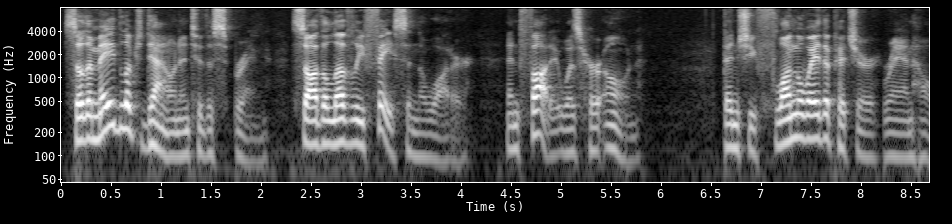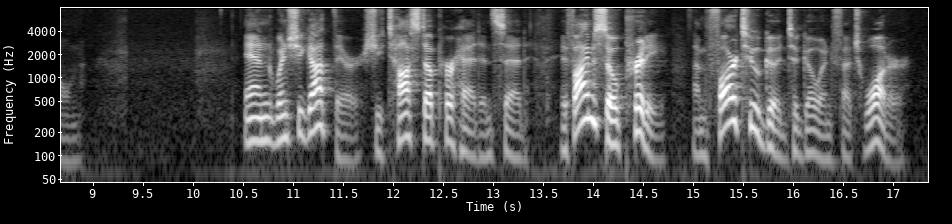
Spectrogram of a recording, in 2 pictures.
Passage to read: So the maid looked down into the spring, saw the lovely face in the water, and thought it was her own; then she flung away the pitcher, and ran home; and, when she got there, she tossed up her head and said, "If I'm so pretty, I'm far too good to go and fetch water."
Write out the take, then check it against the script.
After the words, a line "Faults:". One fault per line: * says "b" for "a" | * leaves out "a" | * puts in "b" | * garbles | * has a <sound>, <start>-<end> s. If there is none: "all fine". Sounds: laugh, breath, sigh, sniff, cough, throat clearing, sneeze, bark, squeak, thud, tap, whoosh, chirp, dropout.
So the maid looked down into the spring, saw the lovely face in the water, and thought it was her own; then she flung away the pitcher, ran home; and, when she got there, she tossed up her head and said, "If I'm so pretty, I'm far too good to go and fetch water."
Faults:
* leaves out "and"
